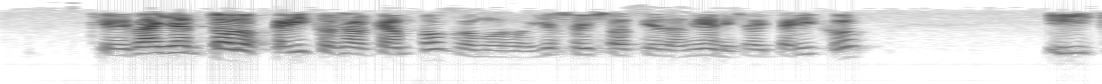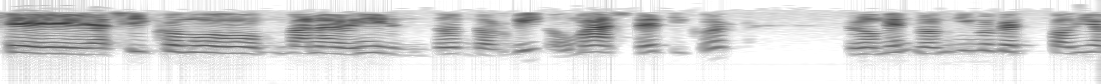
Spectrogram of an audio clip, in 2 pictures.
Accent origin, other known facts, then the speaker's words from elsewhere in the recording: Pamplona, Navarre, Spain; yo nací en Pamplona hace muchos años ya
